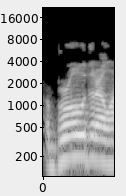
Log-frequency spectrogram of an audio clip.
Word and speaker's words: abroad: abroad라고 하는데 여기 강세가 여기 적용이 되죠. 그래서 이게 O 발음이 나는 거예요. O. 여기 같은 경우도 여기는 강세가 없으니까 어를 세게 있는 게 아니라 abroad가 되는 거죠.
